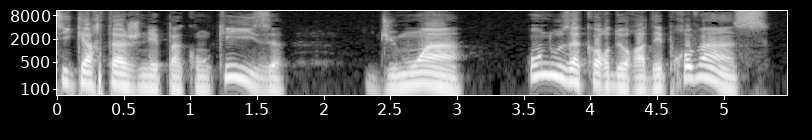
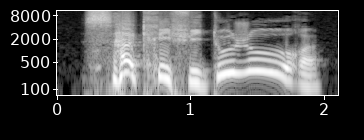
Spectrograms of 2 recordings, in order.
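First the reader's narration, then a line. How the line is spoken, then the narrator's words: Laughing. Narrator (French): dit Spendius en riant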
